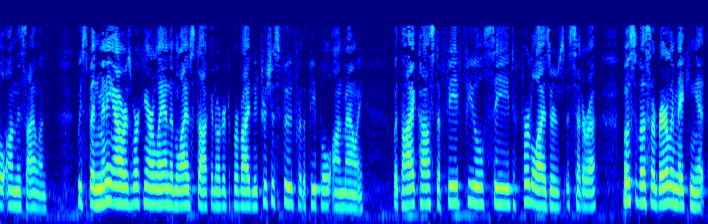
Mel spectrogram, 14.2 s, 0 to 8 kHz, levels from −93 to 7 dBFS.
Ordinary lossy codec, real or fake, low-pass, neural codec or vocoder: MP3, 24 kbps; real; 7.2 kHz; none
